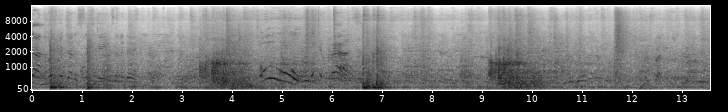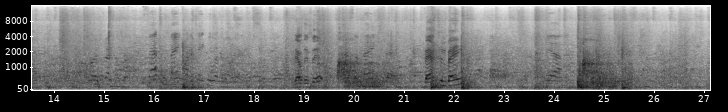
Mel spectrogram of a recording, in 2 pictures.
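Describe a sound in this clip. Bowling balls rumble down lanes in a large echoing hall.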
